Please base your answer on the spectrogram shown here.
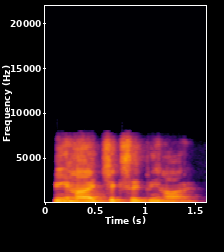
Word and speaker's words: Mihai Csikszentmihalyi: Mihai Csikszentmihalyi. Mihai Csikszentmihalyi. Okay, that is how you pronounce it.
